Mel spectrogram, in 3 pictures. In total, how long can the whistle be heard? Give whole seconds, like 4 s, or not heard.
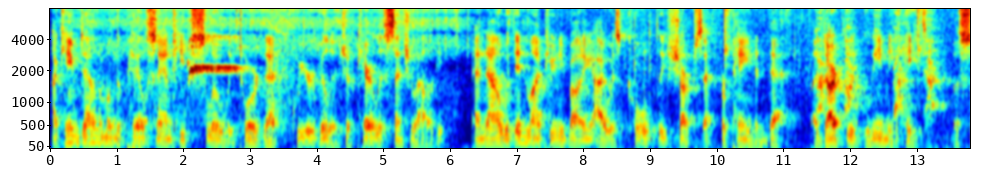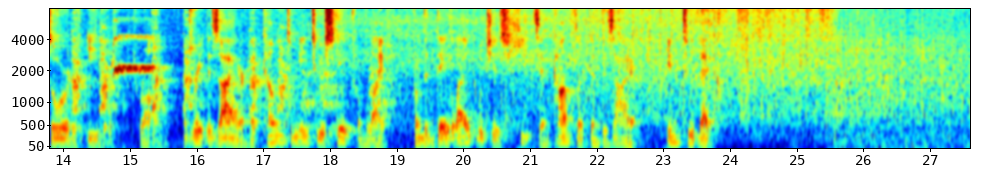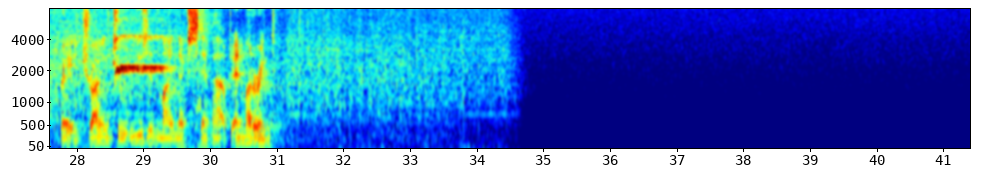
4 s.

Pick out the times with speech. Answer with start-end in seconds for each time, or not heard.
0.0-23.9, 27.8-30.9.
